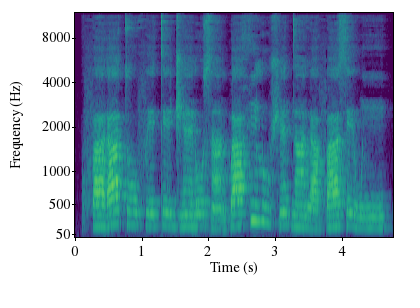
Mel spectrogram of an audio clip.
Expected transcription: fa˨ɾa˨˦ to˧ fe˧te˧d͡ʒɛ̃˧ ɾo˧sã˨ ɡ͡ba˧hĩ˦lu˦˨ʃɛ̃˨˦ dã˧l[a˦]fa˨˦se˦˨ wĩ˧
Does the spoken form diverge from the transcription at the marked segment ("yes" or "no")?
yes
